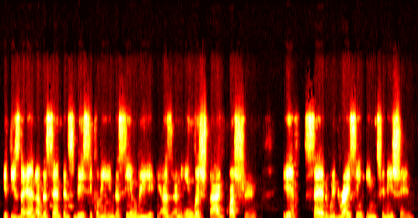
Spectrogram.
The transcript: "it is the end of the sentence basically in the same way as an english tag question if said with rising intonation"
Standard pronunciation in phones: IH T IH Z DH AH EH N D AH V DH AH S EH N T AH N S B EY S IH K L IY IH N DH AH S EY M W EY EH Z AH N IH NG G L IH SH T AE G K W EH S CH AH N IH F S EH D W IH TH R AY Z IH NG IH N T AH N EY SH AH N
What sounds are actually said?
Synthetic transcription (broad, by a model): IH T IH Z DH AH EH N D AH V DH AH S EH N T AH N S B EY S IH K L IY IH N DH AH S EY M W EY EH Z AH N IH NG G L IH SH T AE G K W EH S CH AH N IH F S EH D W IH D R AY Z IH NG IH N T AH N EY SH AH N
